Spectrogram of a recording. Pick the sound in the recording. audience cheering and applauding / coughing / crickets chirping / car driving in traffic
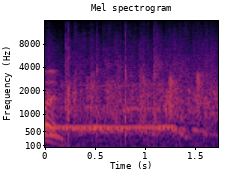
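audience cheering and applauding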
